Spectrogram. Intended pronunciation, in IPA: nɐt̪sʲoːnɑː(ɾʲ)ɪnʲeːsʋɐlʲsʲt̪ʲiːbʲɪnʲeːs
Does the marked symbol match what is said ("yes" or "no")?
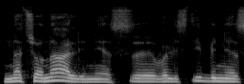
no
